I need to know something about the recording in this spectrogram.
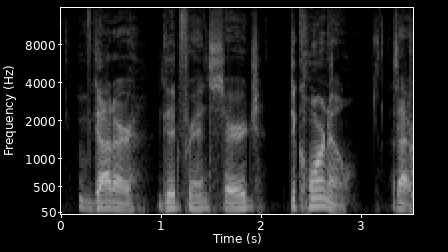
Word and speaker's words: Serge Ducourneau: Just wrapped up day one of NRL Hunter, and we've got our good friend Serge Ducourneau. Is that right? Yes, that's pronounced correctly.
